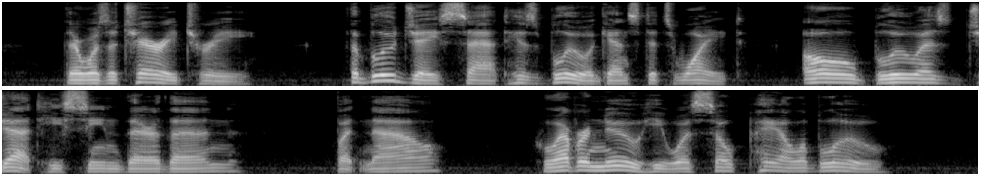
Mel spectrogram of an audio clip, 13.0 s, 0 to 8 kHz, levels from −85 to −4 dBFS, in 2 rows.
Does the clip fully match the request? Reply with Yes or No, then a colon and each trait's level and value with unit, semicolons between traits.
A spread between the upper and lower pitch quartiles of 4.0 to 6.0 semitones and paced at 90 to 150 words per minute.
Yes: average, 4.3 semitones; average, 145 wpm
